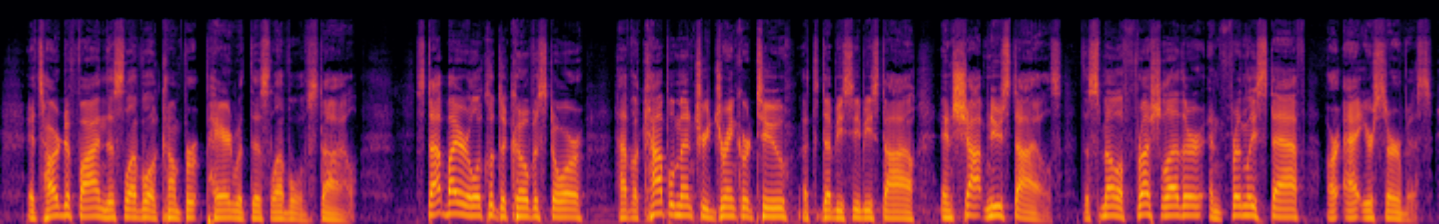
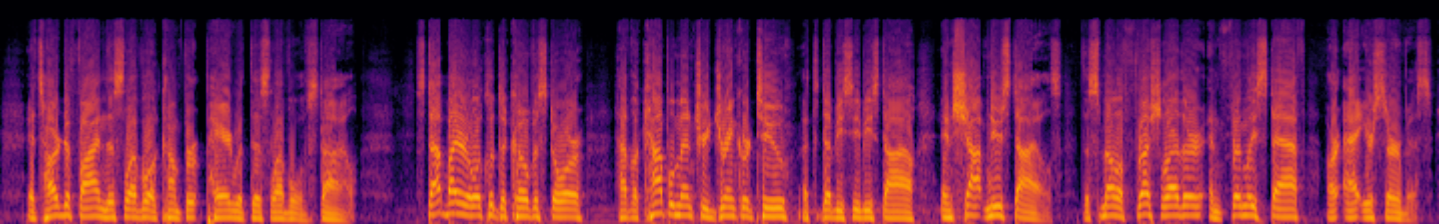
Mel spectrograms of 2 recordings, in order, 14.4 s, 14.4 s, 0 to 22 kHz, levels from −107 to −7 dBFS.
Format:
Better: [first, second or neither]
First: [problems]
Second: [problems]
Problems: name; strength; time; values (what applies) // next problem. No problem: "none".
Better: first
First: none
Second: distortion; slight; 8% of the sound clipped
